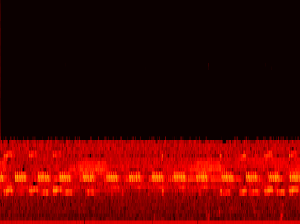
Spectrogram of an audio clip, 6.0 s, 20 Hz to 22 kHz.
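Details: Cricket calling in the wilderness of eastern Botswana, recorded at 02:30 at night on 21 May 16: short high chirps pulsing steadily about three or four times a second, with a constant low hum underneath.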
